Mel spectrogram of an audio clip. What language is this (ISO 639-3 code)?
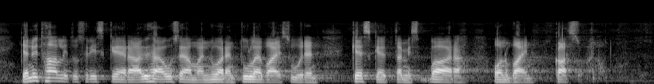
fin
